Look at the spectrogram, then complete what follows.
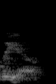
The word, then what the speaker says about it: Lio: kid called Leo and his name is spelled l i o instead of L E O but hey I guess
